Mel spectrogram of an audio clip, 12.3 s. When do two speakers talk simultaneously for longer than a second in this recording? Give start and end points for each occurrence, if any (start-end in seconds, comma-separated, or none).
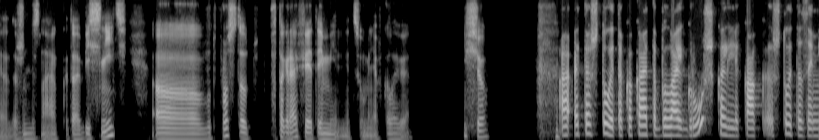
none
